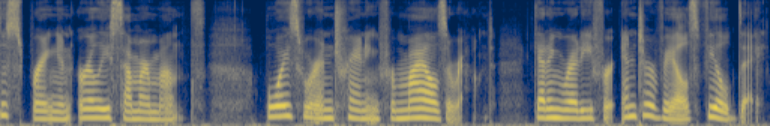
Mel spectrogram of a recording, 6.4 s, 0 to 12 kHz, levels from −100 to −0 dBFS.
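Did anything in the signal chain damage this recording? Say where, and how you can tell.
No, nothing along the chain seems to have harmed this speech recording, so there's no stage to point to and no damage to explain.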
